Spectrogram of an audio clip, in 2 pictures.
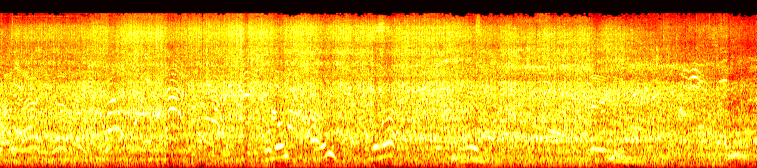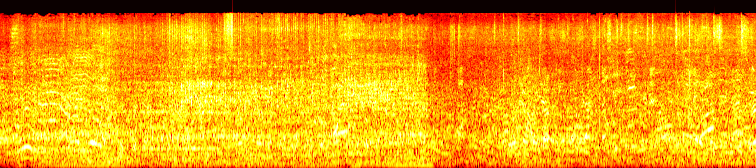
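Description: A large car engine rumbles low as it rolls slowly past.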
